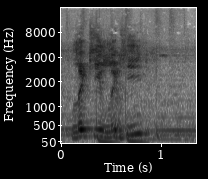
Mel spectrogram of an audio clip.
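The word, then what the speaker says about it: Lickilicky: So, Licky Licky, Licky Licky, right? Is that how you pronounce it?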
